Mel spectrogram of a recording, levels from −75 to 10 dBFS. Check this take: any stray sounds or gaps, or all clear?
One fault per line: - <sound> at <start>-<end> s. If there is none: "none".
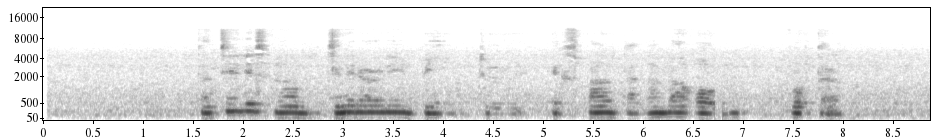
- dropout at 6.7-6.8 s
